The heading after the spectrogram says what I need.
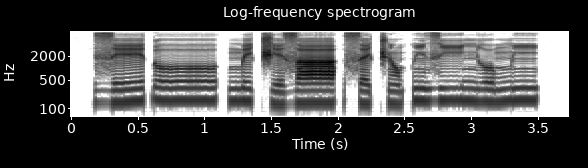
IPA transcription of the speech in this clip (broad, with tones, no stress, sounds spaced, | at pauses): z eː˨˦ ɗ oː˦ | m e˦ t͡ʃ e˨ z a˦ | s ɛ˨ t͡ʃ ɔ̃˨ p ĩ˦ z iː˦ ɲ oː˦ m ĩ˦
